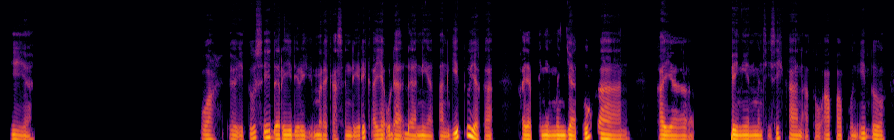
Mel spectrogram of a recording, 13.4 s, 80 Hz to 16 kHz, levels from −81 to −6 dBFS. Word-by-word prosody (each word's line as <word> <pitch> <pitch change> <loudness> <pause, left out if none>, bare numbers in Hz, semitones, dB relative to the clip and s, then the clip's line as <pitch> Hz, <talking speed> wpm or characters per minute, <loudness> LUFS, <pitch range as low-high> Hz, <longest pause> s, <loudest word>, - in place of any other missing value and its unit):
Iya. 105 -3 -2 2.5
Wah, 110 -1 -2 0.2
eee, 105 -3 -2
itu 135 +4 -2
sih 155 0 +1
dari 110 -1 +3
diri 105 -1 -1
mereka 110 -1 -2
sendiri 105 +2 -2
kayak 110 +1 -1
udah 110 -1 0
ada 105 -3 0
niatan 100 -1 -1
gitu 145 - +4
ya, 135 - +6
Kak. 100 -2 -4 0.4
Kayak 110 -1 +2
pingin 110 0 +4
menjatuhkan, 110 - +2 0.4
kayak 105 -2 +1 0.6
pingin 110 -2 +5
mensisihkan, 110 +1 -2
atau 95 0 -9
apa 110 -1 -4
pun 105 -1 -8
itu 115 -5 -1
110 Hz, 115 wpm, -26 LUFS, 105-115 Hz, 2.5 s, ya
